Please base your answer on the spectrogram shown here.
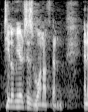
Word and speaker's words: telomeres: We hear a lot about gene therapies, telomeres, that's how you say it, yeah.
